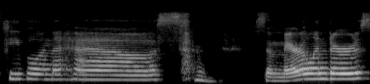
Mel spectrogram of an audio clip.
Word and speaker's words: Marylanders: Louis people in the house, some Marylanders.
